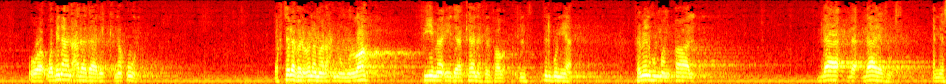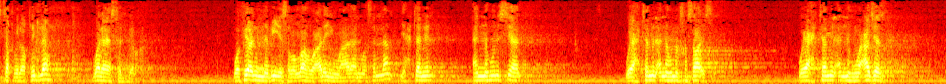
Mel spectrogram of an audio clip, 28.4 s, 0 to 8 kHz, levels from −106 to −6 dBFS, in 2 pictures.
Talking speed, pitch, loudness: 95 wpm, 135 Hz, -18 LUFS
